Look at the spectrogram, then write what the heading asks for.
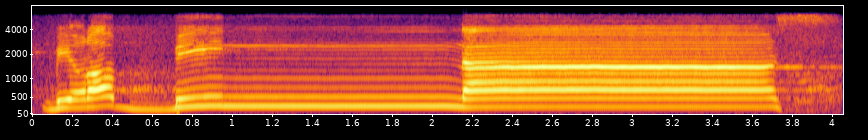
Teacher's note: با نون مشدد کے ساتھ ملا کر پڑھا جائے گا. گنہ کی مقدار 1 الف کے برابر ہے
